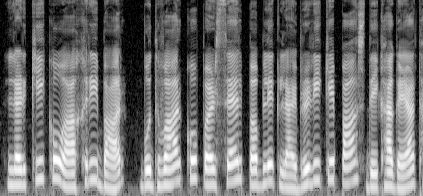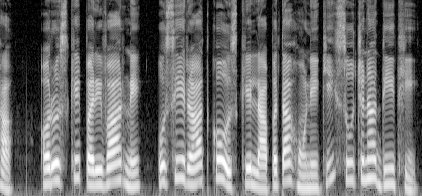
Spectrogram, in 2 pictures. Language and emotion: Hindi, neutral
